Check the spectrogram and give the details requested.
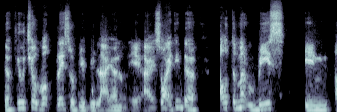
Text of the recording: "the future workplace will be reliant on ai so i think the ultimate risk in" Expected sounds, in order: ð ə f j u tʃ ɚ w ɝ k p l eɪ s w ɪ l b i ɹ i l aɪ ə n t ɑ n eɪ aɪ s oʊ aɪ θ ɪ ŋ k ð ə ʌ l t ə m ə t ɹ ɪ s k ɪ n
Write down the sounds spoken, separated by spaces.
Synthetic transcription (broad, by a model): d ə f j u tʃ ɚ w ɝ k p l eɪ s w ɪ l b i ɹ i l aɪ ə n ɑ n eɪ aɪ s oʊ aɪ t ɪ ŋ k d ə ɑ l t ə m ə t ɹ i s ɪ n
